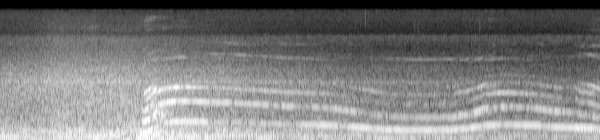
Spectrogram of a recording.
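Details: Ginger cat and black cat meowing slowly: a single long drawn-out meow that sweeps sharply up, then sags and wavers for over four seconds before a small rise and fade, rich in harmonics over a low background hum.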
